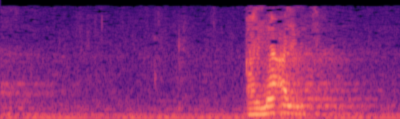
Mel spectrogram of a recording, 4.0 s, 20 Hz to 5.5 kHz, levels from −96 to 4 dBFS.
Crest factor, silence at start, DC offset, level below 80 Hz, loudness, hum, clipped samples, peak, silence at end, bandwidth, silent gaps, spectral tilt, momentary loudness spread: 20 dB; 0 s; under 0.1%; -36 dBFS; -18 LUFS; 60 Hz at -45 dBFS; under 0.1%; -2 dBFS; 0 s; 5 kHz; none; -9 dB/octave; 22 LU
